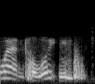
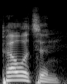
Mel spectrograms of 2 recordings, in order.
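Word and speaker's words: peloton: l o t o Pon potin is that how you pronounce it you know fantastic peltin peltin peltin peltin no peltin p l o t o n peltin peltin um competitive shooting oh this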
